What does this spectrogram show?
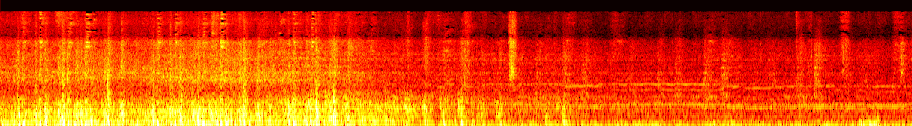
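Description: Passenger coaches of an Indian Railways express passing close at speed, their wheels rumbling and clattering over the rail joints. The sound then fades as the train moves away. Faint steady tones begin about halfway through.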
